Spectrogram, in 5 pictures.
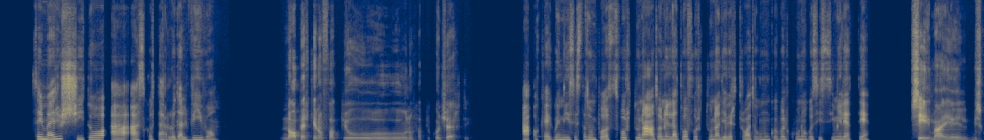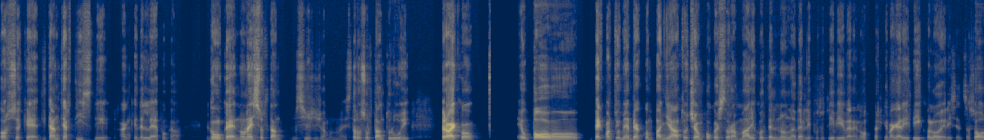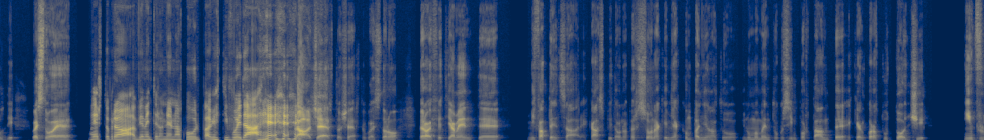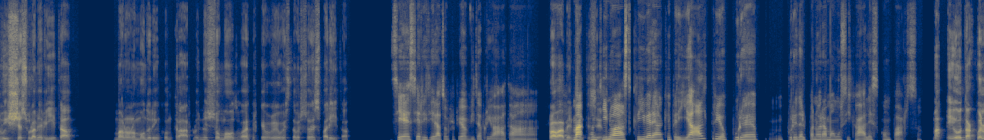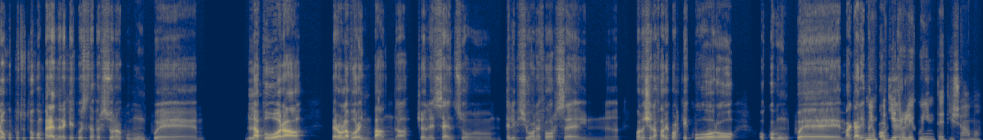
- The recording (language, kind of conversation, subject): Italian, podcast, C’è una canzone che ti ha accompagnato in un grande cambiamento?
- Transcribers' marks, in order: tapping; "diciamo" said as "ciciamo"; lip smack; laughing while speaking: "dare"; laugh; "proprio" said as "propio"; "cioè" said as "ceh"; "Quindi" said as "quini"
